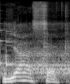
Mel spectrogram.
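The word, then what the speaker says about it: יצחק: والا اور خبردار ہے۔ اسحاق اصل تلفظ کے اعتبار سے یحسک ہے۔ یہ عبرانی لفظ ہے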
